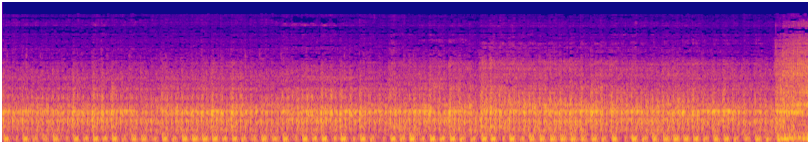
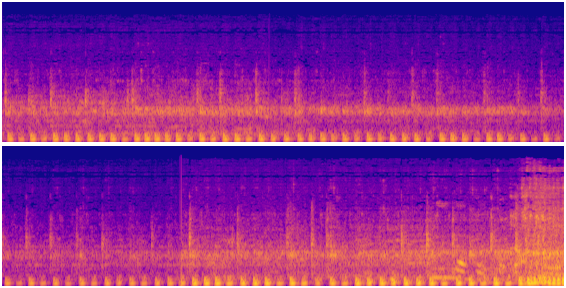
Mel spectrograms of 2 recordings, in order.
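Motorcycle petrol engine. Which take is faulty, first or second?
first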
